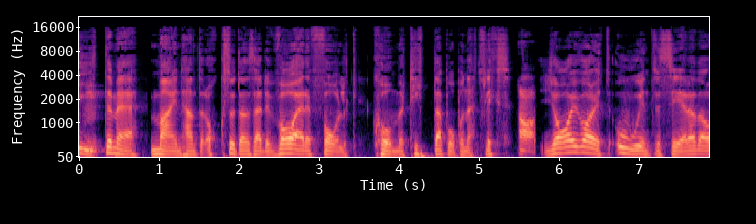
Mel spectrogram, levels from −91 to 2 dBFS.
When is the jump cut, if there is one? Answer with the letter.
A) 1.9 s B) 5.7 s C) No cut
B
